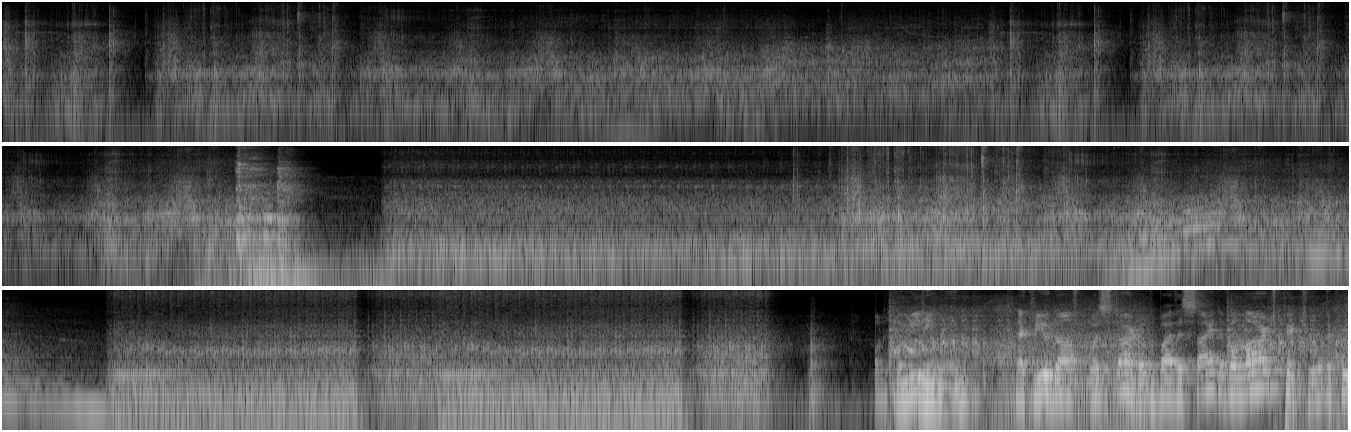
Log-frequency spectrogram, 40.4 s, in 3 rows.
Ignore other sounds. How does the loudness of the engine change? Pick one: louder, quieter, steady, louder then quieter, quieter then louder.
louder.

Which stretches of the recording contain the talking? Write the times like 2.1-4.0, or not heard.
35.6-40.3.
